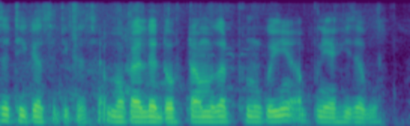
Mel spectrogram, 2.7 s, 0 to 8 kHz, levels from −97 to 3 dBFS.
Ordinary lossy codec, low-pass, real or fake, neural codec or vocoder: Opus, 64 kbps; 7.2 kHz; real; none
